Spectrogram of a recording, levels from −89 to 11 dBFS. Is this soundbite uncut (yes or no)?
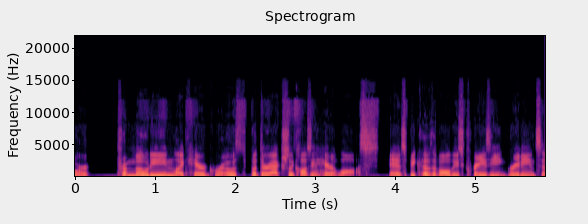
yes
